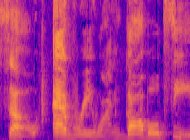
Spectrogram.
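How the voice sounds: Pitch shifts in an ordinary way across a natural reading voice.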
